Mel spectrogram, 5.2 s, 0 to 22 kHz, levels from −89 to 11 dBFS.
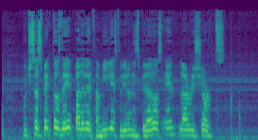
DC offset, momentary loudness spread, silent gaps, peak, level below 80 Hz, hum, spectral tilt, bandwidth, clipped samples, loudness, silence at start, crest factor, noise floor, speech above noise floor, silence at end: under 0.1%; 10 LU; none; -2 dBFS; -44 dBFS; none; -5 dB/octave; 16.5 kHz; under 0.1%; -16 LUFS; 0.05 s; 16 dB; -39 dBFS; 23 dB; 0.25 s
